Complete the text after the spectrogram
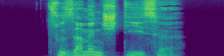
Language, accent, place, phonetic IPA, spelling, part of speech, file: German, Germany, Berlin, [t͡suˈzamənˌʃtiːsə], zusammenstieße, verb, De-zusammenstieße.ogg
- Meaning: first/third-person singular dependent subjunctive II of zusammenstoßen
